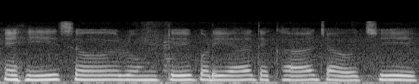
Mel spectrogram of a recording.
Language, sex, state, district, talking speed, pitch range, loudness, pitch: Odia, female, Odisha, Malkangiri, 115 wpm, 205-215 Hz, -13 LUFS, 210 Hz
